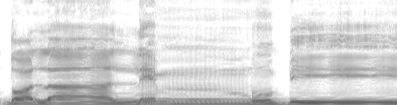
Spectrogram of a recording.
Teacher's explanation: Idgham ma'al gunnah, idgham dengan dengung, ya, dibaca dengan dengung sekadar 2 harakat, iaitu dalalim mubin.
